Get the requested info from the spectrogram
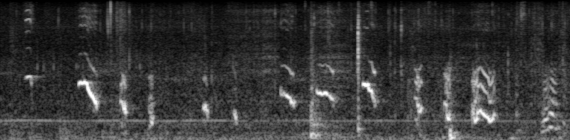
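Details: Fourteen-day-old Rough Collie puppies squeal and whimper in quick short bursts, some sliding down in pitch, several voices overlapping over a low steady hum.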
